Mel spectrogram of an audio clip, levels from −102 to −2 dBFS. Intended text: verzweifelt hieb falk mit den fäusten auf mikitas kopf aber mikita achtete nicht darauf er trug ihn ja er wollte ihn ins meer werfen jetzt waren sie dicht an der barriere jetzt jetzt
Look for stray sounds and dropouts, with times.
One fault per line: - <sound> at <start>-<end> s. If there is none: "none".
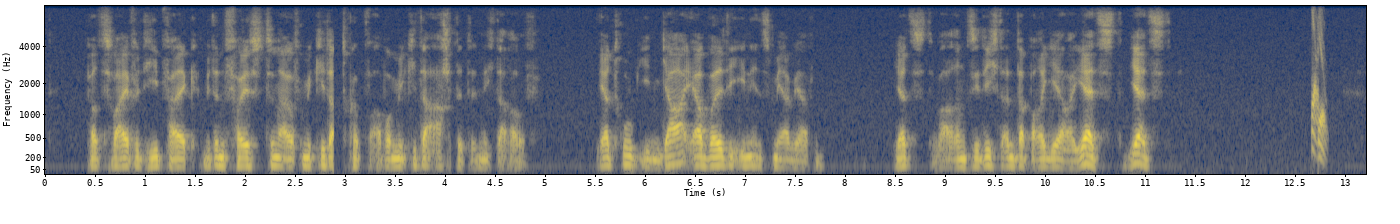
- dropout at 2.9-3.0 s
- chirp at 12.7-12.8 s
